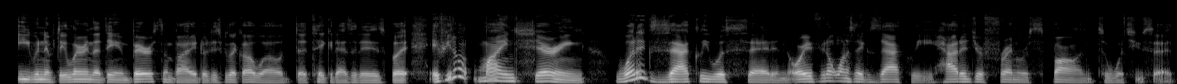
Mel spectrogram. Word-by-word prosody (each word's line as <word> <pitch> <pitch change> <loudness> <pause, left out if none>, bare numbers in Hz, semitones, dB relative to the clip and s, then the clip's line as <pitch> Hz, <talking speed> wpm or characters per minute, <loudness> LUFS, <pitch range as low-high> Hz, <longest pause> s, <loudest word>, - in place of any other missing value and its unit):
even 120 -1 +2
if 110 -2 0
they 110 +1 0
learn 120 -1 +3
that 105 -2 +2
they 115 -1 0
embarrass 120 +5 +4
somebody, 105 -4 -2
they'll 95 - -4
just 105 0 -8
be 110 - -9
like, 110 - -2
"Oh, 110 0 +2
well" 95 -2 -4
they'll - - -2
take - - -5
it - - -6
as 95 +1 -3
it 105 - -6
is, 100 -1 -2
but - - +1 0.2
if - - +2
you - - +4
don't 350 -2 -1
mind 155 -2 +3
sharing, 120 -10 +2 0.3
what 145 - +4
exactly 125 - +2
was 120 -1 +3
said, 105 -2 -2
and 95 -2 -8
or 120 - +4
if 130 +1 0
you - - -5
don't 155 -1 -1
wanna 145 -3 -1
say 130 - 0
exactly, 115 -2 -3
how 120 +3 -1
did 125 -1 -1
your 120 -2 -2
friend 110 -1 -5
respond 100 -1 -5
to 100 - -11
what 100 0 -10
you - - -12
said? - - -8
115 Hz, 240 wpm, -25 LUFS, 100-125 Hz, 0.3 s, embarrass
